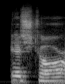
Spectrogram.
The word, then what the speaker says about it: Ishtar: This Ishtar pronounced Easter. Remember, I told you the correct pronunciation was Easter.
